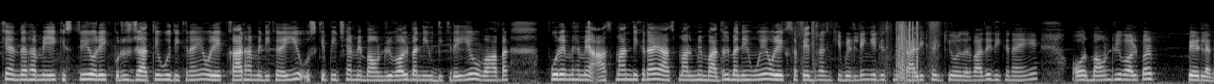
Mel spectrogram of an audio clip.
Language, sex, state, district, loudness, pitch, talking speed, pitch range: Hindi, female, Bihar, Sitamarhi, -19 LUFS, 215 Hz, 320 wpm, 205-225 Hz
